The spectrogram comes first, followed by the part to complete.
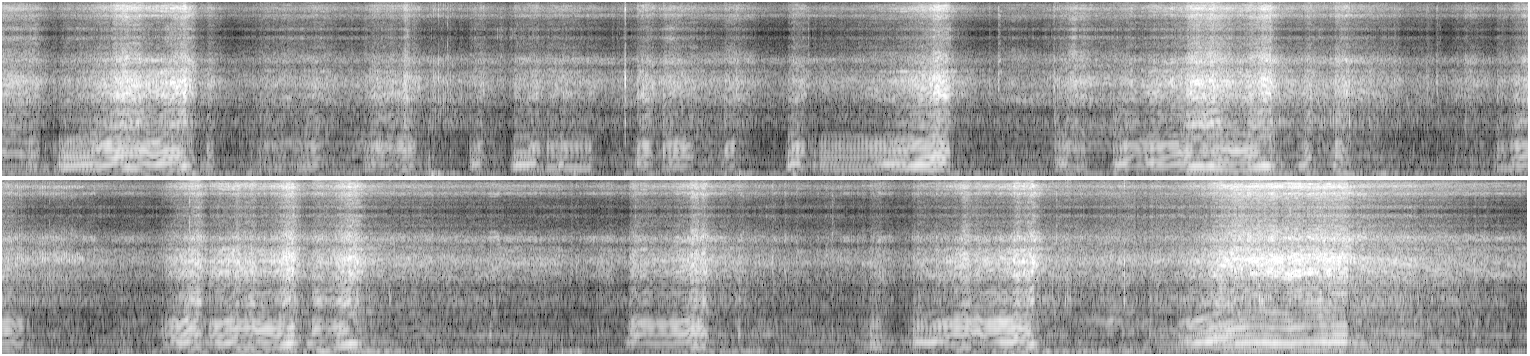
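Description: KTM off-road dirt bike engine revving up and down over and over as the rider works the throttle through gear changes, with the longest, loudest run of revs near the end.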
